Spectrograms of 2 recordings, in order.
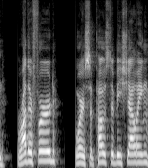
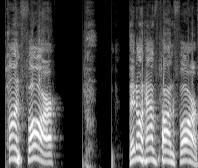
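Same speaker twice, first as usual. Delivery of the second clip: loud, higher burst of disbelief; exclaimed outburst; 4 semitones higher, 5 dB louder, slower than usual. Real, not acted. Ranting to stream chat about Star Trek, loud outburst. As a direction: blurt it out incredulous.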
